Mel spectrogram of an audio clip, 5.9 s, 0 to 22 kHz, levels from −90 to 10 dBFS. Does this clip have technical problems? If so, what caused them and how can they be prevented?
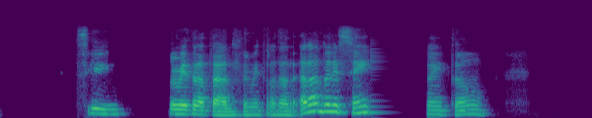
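Yes, there's a long network dropout from about 3.71 to 4.29 s. The speech smears into a buzzy, fading continuation of the last sound, then goes quiet for roughly a third of a second before picking up again with about 0.56 s of audio simply gone. That's the receiver covering for packets that likely never arrived, through a call path that also trims everything above 8 kHz. A steadier network connection, such as wired rather than Wi-Fi, or stronger packet-loss protection would help prevent it.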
